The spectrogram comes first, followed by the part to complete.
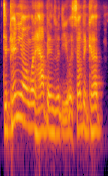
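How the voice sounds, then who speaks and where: A man's voice: fairly high pitch, rapid-fire, gravelly, muffled recording, slight background noise. A man co-hosting a podcast, talking casually and rambling, with many restarts and fillers. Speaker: podcast co-host. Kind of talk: casual chat.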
